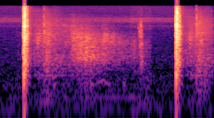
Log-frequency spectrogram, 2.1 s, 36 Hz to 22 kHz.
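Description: .22-caliber pre-charged pneumatic air rifle fired twice, about a second and a half apart: two sharp cracks, each followed by a short fading wash of sound.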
